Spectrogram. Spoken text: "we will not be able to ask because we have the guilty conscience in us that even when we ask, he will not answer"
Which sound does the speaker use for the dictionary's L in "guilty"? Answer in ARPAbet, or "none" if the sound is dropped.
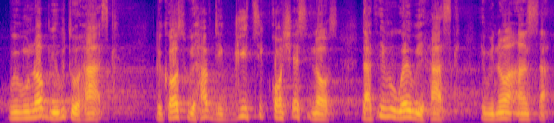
none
